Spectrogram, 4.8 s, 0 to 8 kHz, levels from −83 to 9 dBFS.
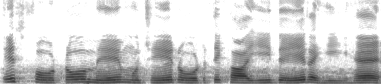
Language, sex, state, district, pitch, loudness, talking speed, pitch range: Hindi, female, Madhya Pradesh, Katni, 210 Hz, -17 LUFS, 115 wpm, 200-230 Hz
